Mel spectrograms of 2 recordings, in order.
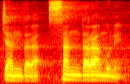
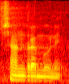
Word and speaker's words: Chandra Muni: So in the Burmese Pali, the way in Burmese we pronounce Sandara Muni, but let me pronounce in the somewhat international sense, Chandra Muni, in Sanskrit sense.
